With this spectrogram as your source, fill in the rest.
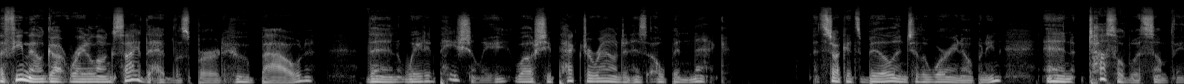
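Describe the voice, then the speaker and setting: Soft-spoken, somewhat breathy male voice of medium pitch, lively in intonation and moderate in pace, in a dry, close sound with no echo on a very clean recording with a silent background. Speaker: audiobook narrator. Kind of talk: horror audiobook reading. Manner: soft, ASMR-style, tense.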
